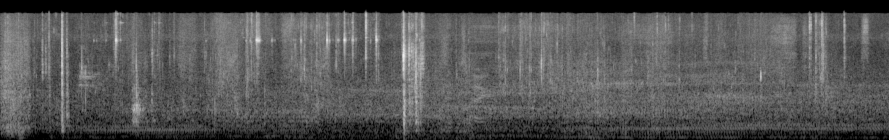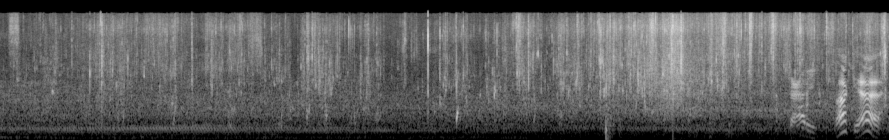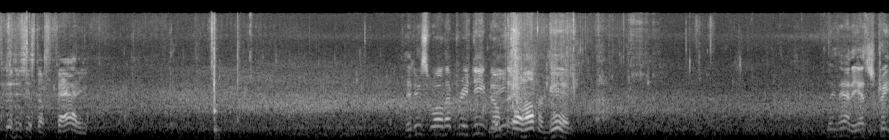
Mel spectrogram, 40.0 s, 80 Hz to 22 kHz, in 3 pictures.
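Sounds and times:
river water lapping against boat: 0:00.0 - 0:40.0
handling clicks and knocks: 0:03.7 - 0:06.5.

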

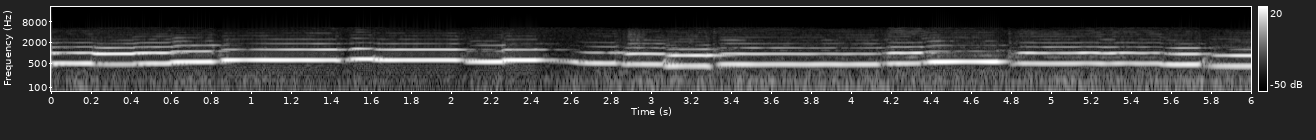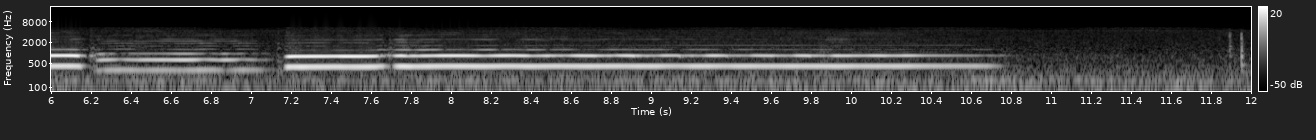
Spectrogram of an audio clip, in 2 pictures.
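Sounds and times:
cornetto long note: 0:00.0 - 0:10.8.

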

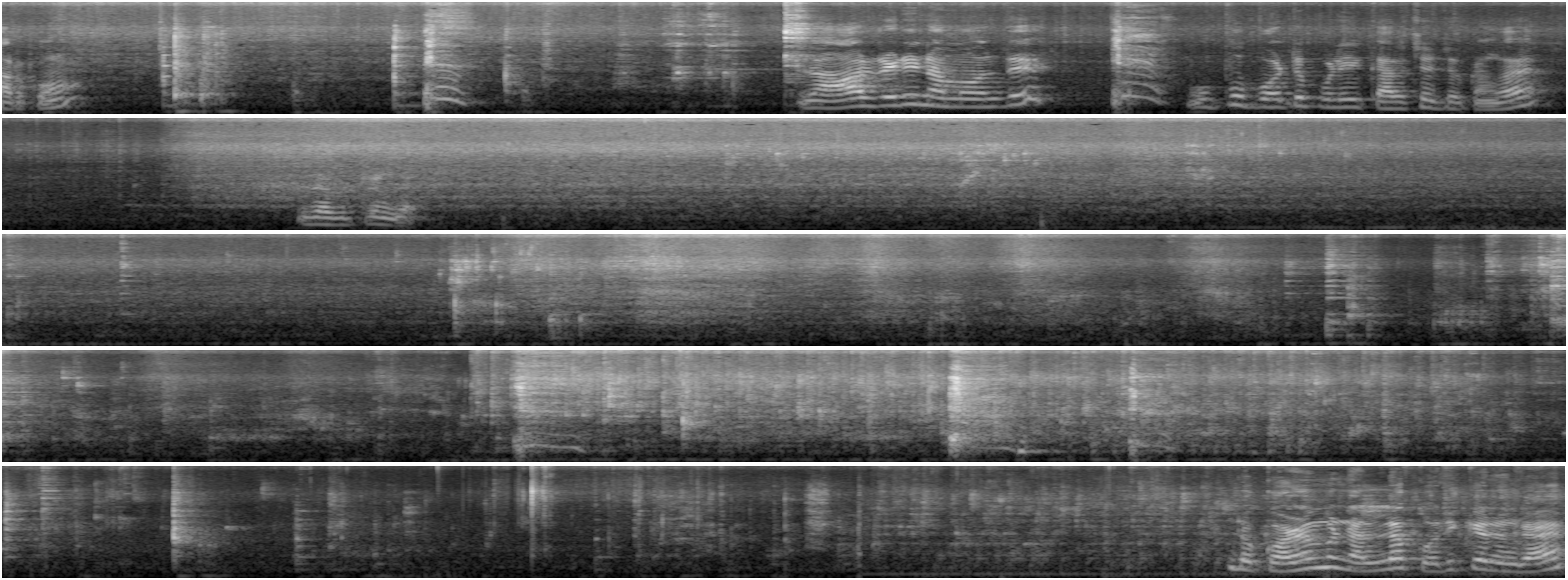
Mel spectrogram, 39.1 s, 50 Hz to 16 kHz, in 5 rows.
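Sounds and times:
liquid pouring into hot pan: 0:08.1 - 0:22.2, 0:23.0 - 0:37.4.

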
